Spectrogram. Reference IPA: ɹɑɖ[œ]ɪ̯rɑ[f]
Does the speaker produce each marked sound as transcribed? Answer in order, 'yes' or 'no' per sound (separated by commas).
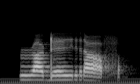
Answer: no, yes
